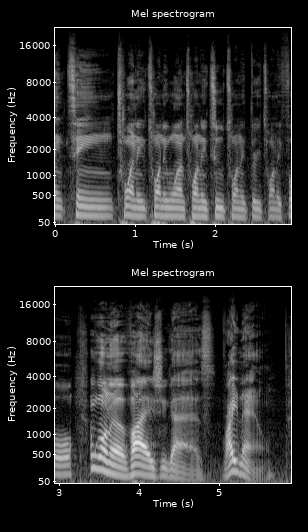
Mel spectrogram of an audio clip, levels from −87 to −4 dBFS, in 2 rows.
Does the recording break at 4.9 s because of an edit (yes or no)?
no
